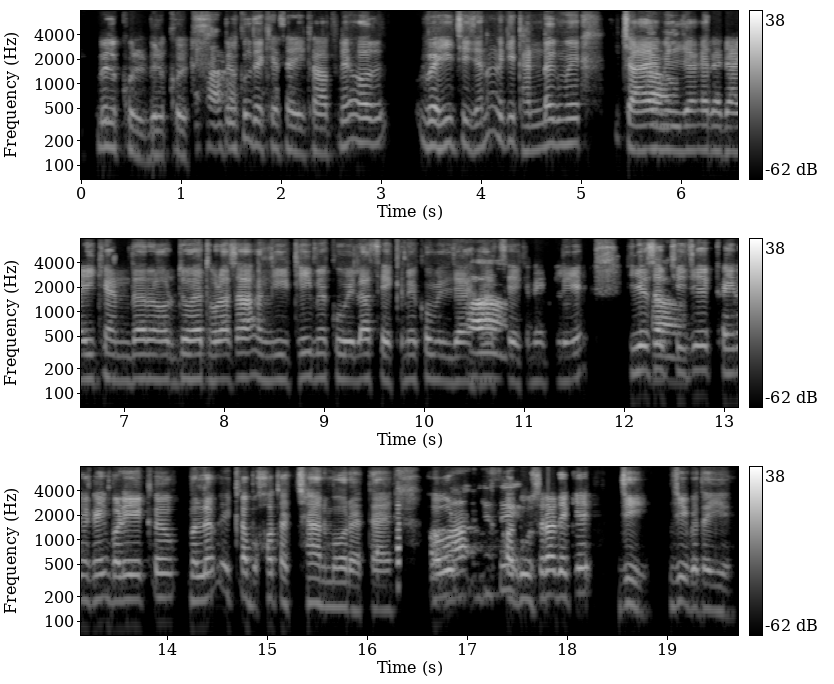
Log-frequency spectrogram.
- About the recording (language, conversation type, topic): Hindi, unstructured, आपको सबसे अच्छा कौन सा मौसम लगता है और क्यों?
- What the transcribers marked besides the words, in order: other noise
